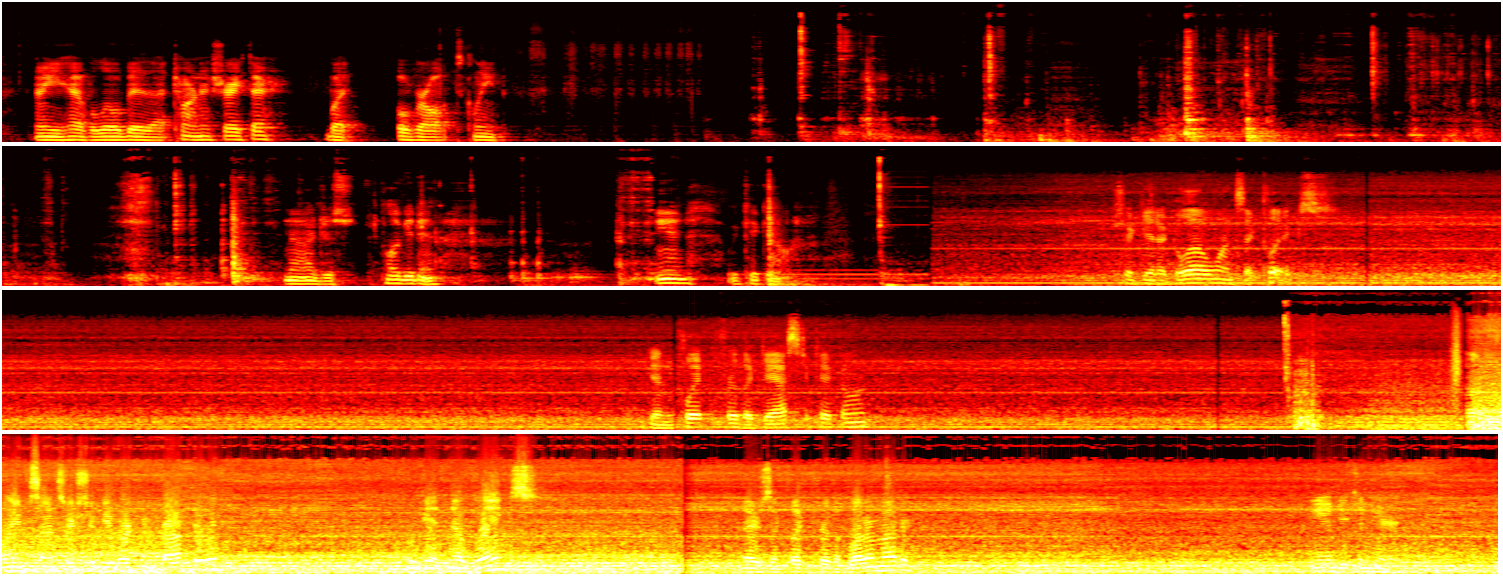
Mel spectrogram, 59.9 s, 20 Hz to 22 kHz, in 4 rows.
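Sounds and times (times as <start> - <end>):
rubbing and scraping: 5.0 - 10.5, 11.4 - 19.0, 20.1 - 21.8
furnace motor hum: 7.4 - 59.9
furnace sharp click: 23.7 - 24.2.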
